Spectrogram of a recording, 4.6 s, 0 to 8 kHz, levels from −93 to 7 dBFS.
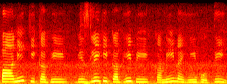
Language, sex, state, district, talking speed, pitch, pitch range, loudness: Hindi, female, Punjab, Fazilka, 130 wpm, 250 Hz, 235-280 Hz, -18 LUFS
